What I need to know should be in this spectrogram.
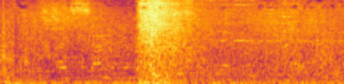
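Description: A loud explosion booms in a video game.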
